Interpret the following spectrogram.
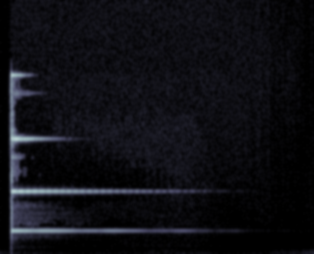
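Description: A single bright, bell-like ding sound effect that rings and fades away over about two seconds.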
